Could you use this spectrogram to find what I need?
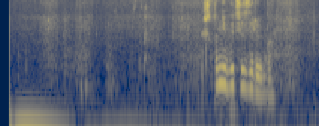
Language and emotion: Russian, neutral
